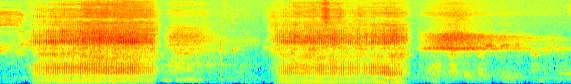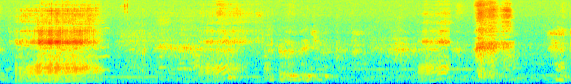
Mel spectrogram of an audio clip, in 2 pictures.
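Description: Loud, harsh, rattling snores of varying strength with snorting breaths in between.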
